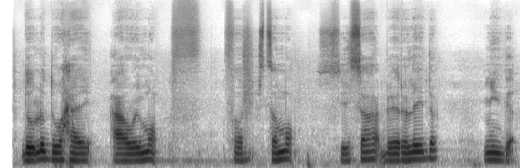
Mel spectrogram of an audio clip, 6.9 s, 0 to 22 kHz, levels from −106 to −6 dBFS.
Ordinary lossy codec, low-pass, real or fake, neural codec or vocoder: none; none; fake; codec, 44.1 kHz, 3.4 kbps, Pupu-Codec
